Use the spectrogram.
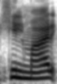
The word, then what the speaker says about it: Gilmar: can find me at Hilmar everywhere he's more photography and Hilmar is spelled with a G but is pronounced with an h and that's that's about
